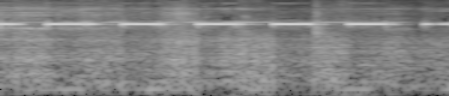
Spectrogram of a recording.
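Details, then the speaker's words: Home ventilator alarm of a man with ALS (amyotrophic lateral sclerosis), which sounds whenever he skips a breath or something goes wrong at night: repeated short, high-pitched electronic beeps, about two a second, over a low room hum. "hear the alarm every every time there if he skips a breath or whatever and it's just basically a warning"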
